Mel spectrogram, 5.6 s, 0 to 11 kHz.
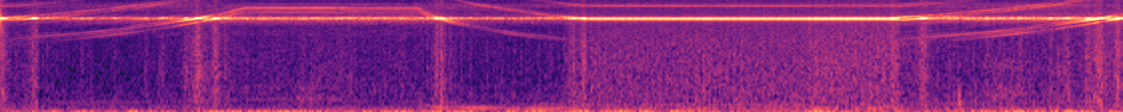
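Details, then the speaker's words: Castle Creations Cobra 10A ESC with outrunner motor on bench, unloaded: high motor whine holds one pitch then jumps abruptly dropping back into startup mode, no intermediate speeds; speed gap between startup and run modes. "you could probably hear that switch goes back down into our startup mode and there's a little bit of an RPM Gap there once you're loaded down you're probably not going to notice that but unloaded you can"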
